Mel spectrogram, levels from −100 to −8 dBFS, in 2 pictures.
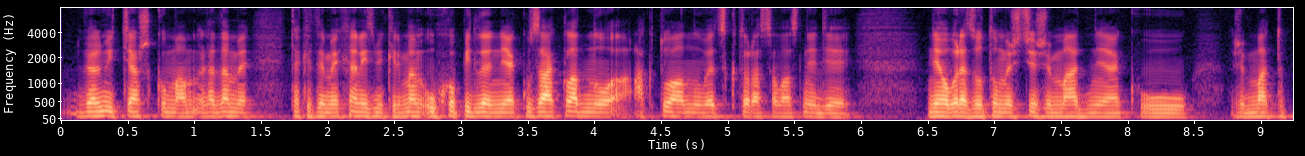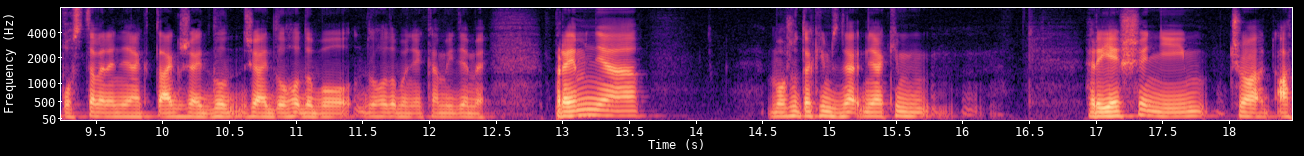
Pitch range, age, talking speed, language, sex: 105-115 Hz, 30-49, 150 wpm, Slovak, male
